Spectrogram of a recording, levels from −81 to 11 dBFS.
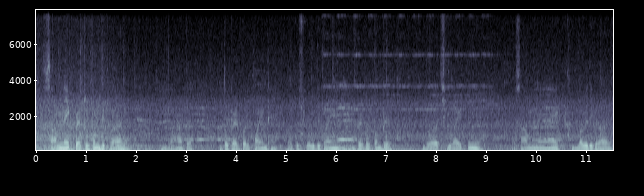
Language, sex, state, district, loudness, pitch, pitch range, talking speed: Hindi, male, Uttar Pradesh, Jalaun, -19 LUFS, 115 Hz, 110-120 Hz, 170 wpm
